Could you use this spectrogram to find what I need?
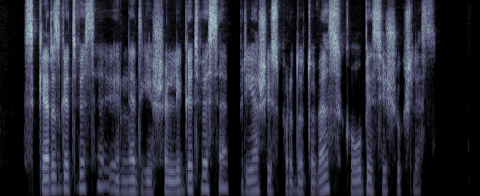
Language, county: Lithuanian, Vilnius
